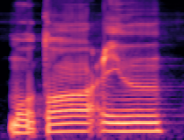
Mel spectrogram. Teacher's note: Huruf ma di sini berharokat tasdid dan di awal ayat berwarna merah. Tapi karena kita tidak menyambung dengan ayat sebelumnya, maka huruf ma-nya tidak perlu ditasdidkan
